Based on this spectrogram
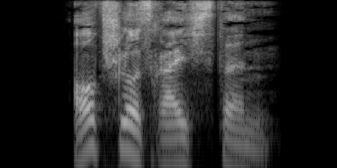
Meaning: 1. superlative degree of aufschlussreich 2. inflection of aufschlussreich: strong genitive masculine/neuter singular superlative degree
- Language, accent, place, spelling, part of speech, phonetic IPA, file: German, Germany, Berlin, aufschlussreichsten, adjective, [ˈaʊ̯fʃlʊsˌʁaɪ̯çstn̩], De-aufschlussreichsten.ogg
